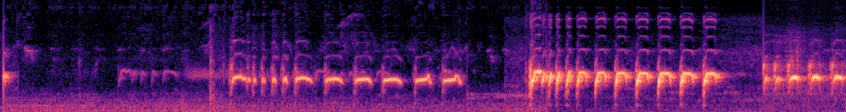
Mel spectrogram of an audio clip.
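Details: Local wild zebra dove calling loudly as a trapping lure; after quiet rustling, spaced single coos give way to a dense, rapid staccato phrase and a final short burst.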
